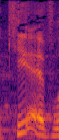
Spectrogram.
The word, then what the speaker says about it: Kiev: Now, Kiev, when it's spelled K-I-E-V, that's actually the Russian way of how you would say it, Kiev.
